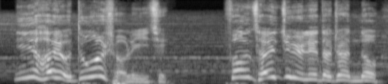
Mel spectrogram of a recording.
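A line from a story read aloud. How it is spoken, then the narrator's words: Sneering. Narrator (Chinese): 白吉冷笑道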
